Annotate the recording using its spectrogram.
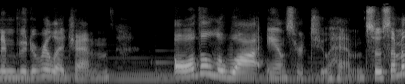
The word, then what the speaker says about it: Loa: It's Loa. So it's like, it's pronounced like LWA.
